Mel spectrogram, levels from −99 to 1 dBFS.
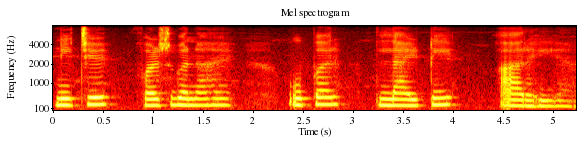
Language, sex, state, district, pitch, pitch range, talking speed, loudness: Hindi, female, Uttar Pradesh, Lalitpur, 230 Hz, 215-240 Hz, 105 wpm, -16 LUFS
